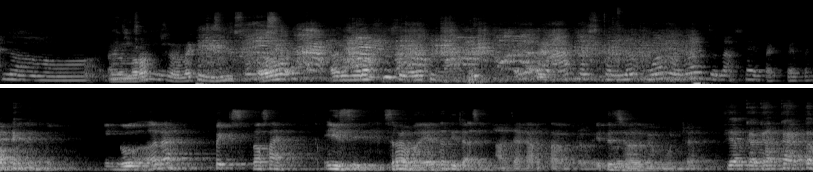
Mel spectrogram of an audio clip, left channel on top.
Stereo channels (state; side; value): different; both; correlation 0.01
